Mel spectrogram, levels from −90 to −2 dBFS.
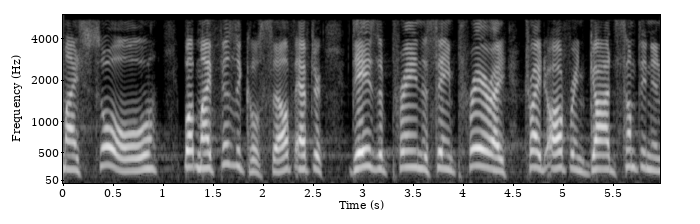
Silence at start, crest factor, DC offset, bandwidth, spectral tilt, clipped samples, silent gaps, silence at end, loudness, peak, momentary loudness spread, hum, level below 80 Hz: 0 s; 18 dB; under 0.1%; 5.8 kHz; -7 dB/octave; under 0.1%; none; 0 s; -20 LUFS; -2 dBFS; 9 LU; none; -74 dBFS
